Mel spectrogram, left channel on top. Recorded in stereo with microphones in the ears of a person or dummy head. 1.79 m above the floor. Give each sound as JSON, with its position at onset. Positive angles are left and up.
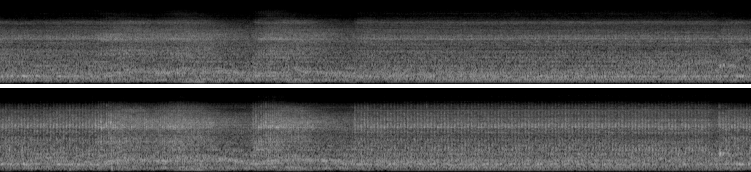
{"t": 0.0, "sound": "an engine running", "side_deg": -50, "distance_m": 0.7}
